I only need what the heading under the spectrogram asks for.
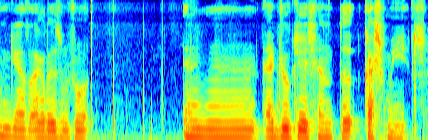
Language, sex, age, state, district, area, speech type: Kashmiri, male, 30-45, Jammu and Kashmir, Srinagar, urban, spontaneous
